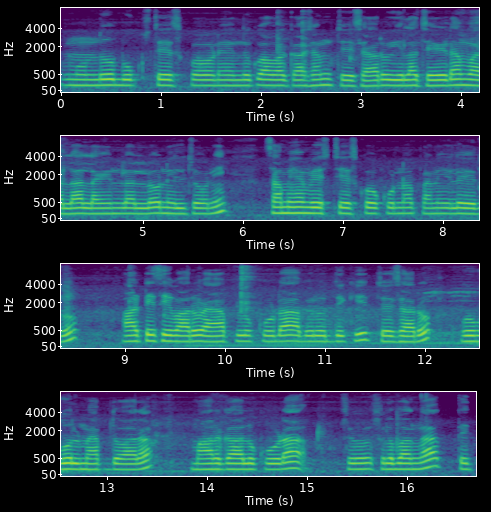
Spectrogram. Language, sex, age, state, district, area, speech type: Telugu, male, 18-30, Andhra Pradesh, Visakhapatnam, urban, spontaneous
